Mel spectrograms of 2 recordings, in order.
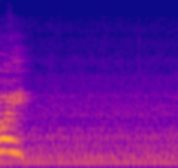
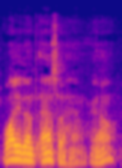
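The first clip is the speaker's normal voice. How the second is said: imitating Muslims; 11 semitones lower than usual.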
